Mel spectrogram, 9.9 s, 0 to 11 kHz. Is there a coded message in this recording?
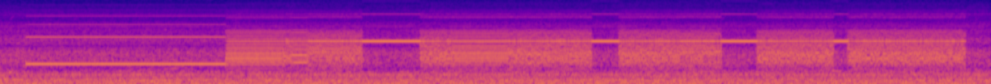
Yes: ZX Spectrum tape loading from 0.3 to 9.7 s, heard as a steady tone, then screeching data, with street noise.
